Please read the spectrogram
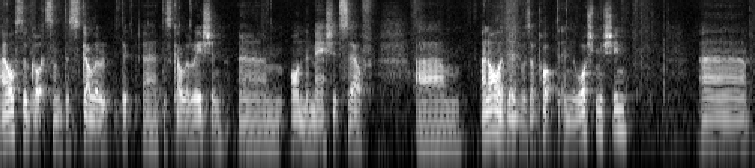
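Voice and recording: The man's voice sits at a low pitch. His intonation is fairly even, and his pace is moderate.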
